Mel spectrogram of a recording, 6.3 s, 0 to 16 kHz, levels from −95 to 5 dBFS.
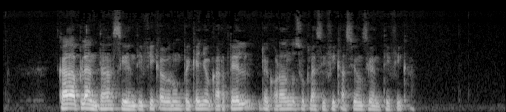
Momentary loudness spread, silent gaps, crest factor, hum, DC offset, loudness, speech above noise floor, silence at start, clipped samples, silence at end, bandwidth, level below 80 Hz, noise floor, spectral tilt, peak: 11 LU; none; 18 dB; none; under 0.1%; -20 LUFS; 48 dB; 0.75 s; under 0.1%; 1.15 s; 7.6 kHz; -50 dBFS; -67 dBFS; -9 dB/octave; -2 dBFS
